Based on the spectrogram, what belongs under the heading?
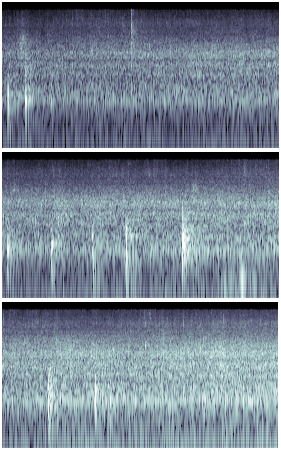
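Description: Pork pieces sizzling in oil in a wok, the sizzle growing steadily louder, while a wooden spatula stirs them and knocks against the pan about eight times, each knock ringing briefly.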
